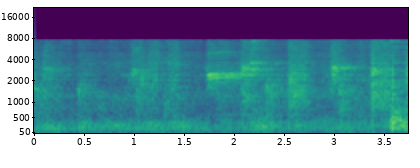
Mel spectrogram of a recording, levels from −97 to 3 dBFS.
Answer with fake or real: fake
